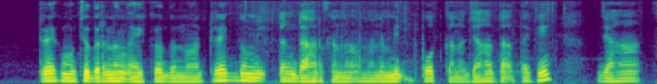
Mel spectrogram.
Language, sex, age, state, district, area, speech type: Santali, male, 18-30, Jharkhand, East Singhbhum, rural, spontaneous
